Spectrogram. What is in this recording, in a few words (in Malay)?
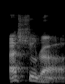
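"asyura", Malay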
